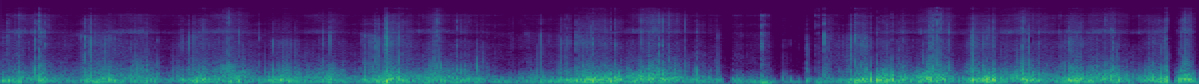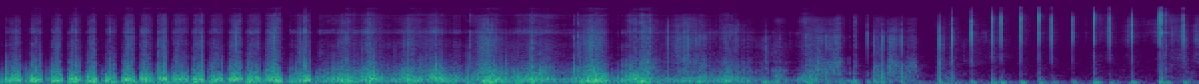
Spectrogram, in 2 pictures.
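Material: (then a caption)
Wood. Long acrylic nails scratch along the ridged edges and printed face of a small, flat, solid wooden Canada souvenir ornament with a red string loop. The result is a dense, low, rumbling scratch of rapid, uneven strokes. Near the end it breaks into sparser, sharp, bright clicks.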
